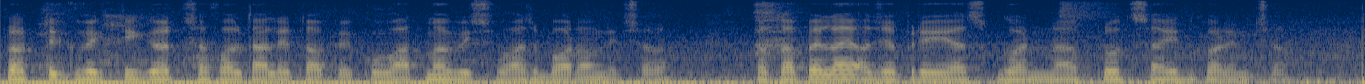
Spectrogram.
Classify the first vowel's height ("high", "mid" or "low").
mid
